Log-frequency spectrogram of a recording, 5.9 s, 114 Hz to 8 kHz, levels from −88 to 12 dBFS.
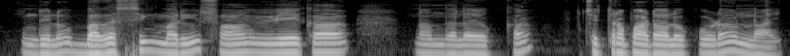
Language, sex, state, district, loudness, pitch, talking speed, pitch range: Telugu, male, Telangana, Adilabad, -19 LUFS, 150 Hz, 110 wpm, 135-155 Hz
